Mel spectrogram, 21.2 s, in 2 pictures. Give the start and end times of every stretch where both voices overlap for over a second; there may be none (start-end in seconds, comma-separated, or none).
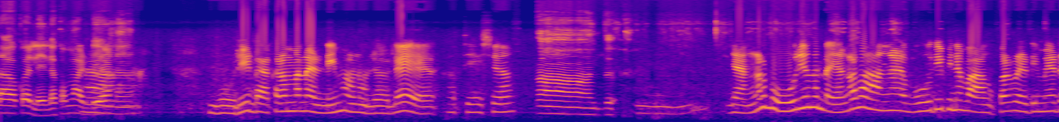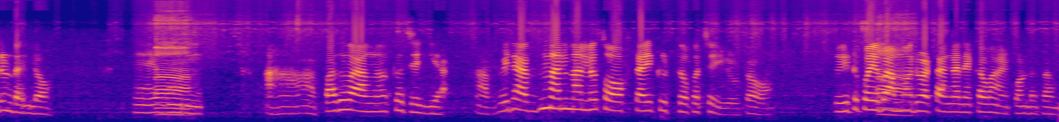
none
